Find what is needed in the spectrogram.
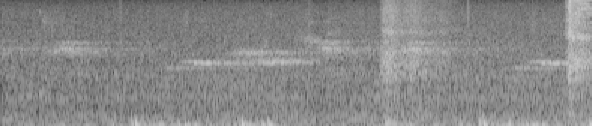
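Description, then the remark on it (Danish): Faint birdsong phrases from a blackbird drift over a steady low rumble of railway noise, with a couple of brief rushing bursts. Recorded in the morning down by the railway tracks near Aarhus Central Station, Denmark. “Øhm, så var der simpelthen også en solsort i gang, men altså det, det var den lige nede ved togbanen.”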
